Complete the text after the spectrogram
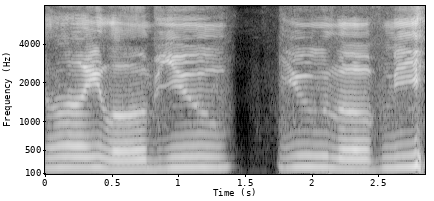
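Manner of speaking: high-pitched, drawn-out character voice. Imitating the sound compared to Barney: Barney voice. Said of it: "I sound like Barney".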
